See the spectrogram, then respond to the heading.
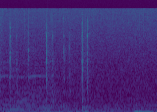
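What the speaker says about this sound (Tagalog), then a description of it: "Type tayo dito." Number entry on a computer keyboard in a spreadsheet, a short run of crisp, close key presses in uneven bursts with no talking.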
